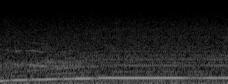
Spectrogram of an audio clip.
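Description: A Nissan Skyline R34 Z-Tune in Need for Speed World accelerates, its engine tone climbing steadily and then holding a steady high drone, loud and continuous with no talking.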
